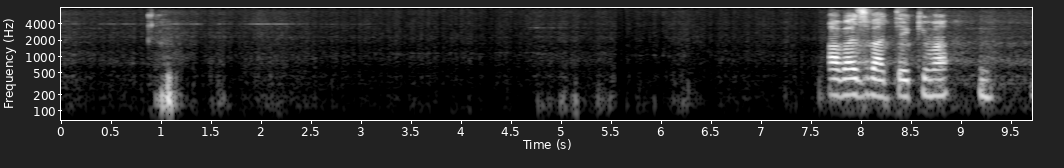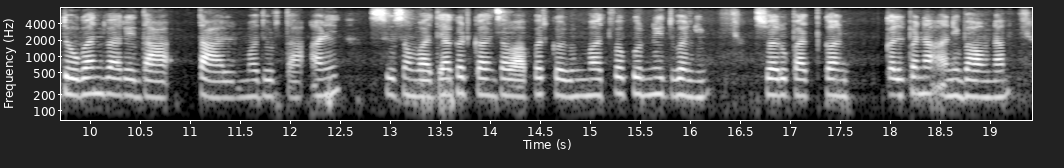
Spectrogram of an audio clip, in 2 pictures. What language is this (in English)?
Marathi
